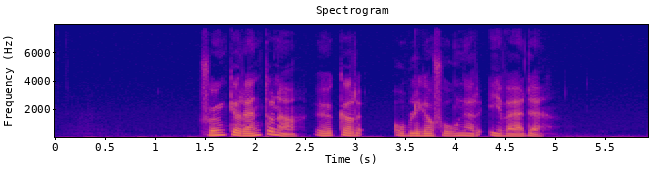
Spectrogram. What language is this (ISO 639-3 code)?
swe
